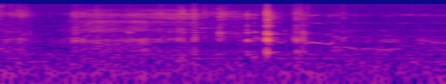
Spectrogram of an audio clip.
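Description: Faint rustling of packaging being handled in an opened plastic toy capsule, with one light click about a second and a half in.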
